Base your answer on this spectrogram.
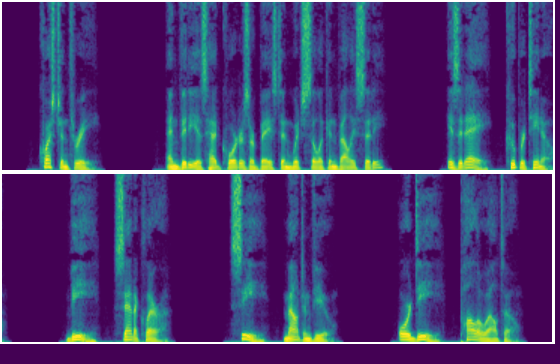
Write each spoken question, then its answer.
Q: NVIDIA's headquarters are based in which Silicon Valley city?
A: The answer is B. Santa Clara.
